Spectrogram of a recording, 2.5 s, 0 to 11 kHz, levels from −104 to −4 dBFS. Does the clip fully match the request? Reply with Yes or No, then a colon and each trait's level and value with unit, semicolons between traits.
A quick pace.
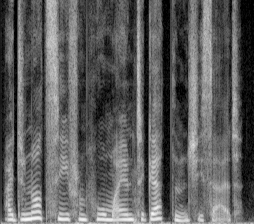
Yes: fast, 305 wpm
